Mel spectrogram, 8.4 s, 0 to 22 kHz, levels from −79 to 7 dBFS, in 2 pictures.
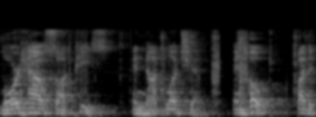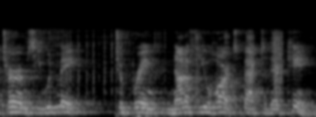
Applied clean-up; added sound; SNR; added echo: none; Squeak; 17 dB; reverberation time 0.8 s.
